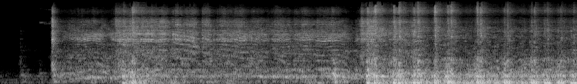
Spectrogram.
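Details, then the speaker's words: John Deere 60 two-cylinder tractor, cold start at 7°: brief cranking, catches at once into steady lumpy two-cylinder beat; healthy cold start. "she fir right up 7° today so she she fired up pretty good for it being that cold"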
